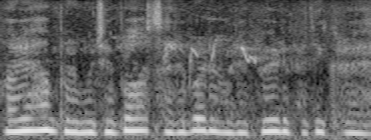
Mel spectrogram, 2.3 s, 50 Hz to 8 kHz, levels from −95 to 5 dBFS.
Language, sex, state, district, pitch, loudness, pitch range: Hindi, female, Himachal Pradesh, Shimla, 230 Hz, -14 LUFS, 215-245 Hz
